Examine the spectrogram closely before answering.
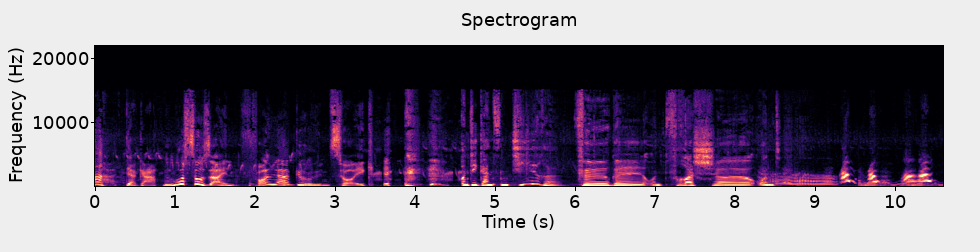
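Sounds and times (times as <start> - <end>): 
speech: 0.4 - 8.8, 9.6 - 10.5
dog barking with short yipping barks: 8.4 - 10.5.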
